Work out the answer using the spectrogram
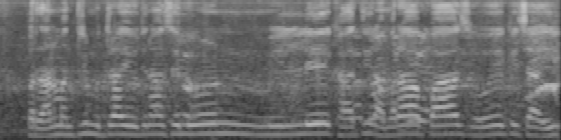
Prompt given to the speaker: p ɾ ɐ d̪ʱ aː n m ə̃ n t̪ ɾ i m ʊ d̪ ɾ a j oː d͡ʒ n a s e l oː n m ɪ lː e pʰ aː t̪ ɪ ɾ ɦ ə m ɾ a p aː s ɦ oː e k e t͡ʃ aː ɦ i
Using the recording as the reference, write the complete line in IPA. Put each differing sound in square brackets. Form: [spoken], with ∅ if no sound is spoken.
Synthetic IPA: p ɾ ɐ d̪ʱ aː n m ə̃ n t̪ ɾ i m ʊ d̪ ɾ a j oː d͡ʒ n a s e l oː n m ɪ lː e [kʰ] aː t̪ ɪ ɾ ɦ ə m ɾ a p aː s ɦ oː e k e t͡ʃ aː ɦ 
